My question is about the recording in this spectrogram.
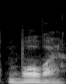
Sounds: Speech, man speaking, Human voice

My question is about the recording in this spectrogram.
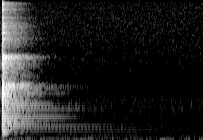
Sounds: Bowed string instrument, Music, Musical instrument

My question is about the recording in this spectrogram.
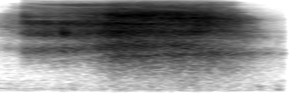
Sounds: Hiss

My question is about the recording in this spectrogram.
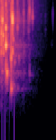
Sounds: Liquid, Drip

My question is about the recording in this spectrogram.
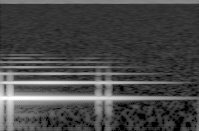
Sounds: Keyboard (musical), Music, Piano, Musical instrument

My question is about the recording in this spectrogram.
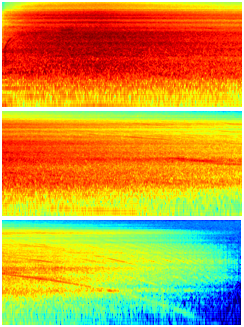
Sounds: Tools

